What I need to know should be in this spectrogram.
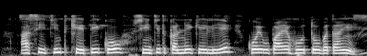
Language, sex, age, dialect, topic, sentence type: Hindi, female, 36-40, Garhwali, agriculture, question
